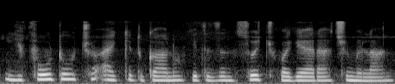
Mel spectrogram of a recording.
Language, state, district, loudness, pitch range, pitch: Kashmiri, Punjab, Kapurthala, -16 LUFS, 185-215 Hz, 195 Hz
